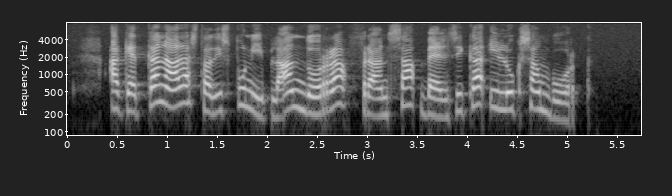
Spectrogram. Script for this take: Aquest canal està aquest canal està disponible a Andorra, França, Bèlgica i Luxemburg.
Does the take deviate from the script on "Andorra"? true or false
false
